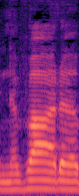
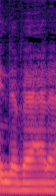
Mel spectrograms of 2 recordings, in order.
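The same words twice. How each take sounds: First: It uses a non-local pronunciation of the name. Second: It uses the local pronunciation of the name. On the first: "which is actually Nevada" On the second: "but they say Nevada, and I like to go with the local pronunciations"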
